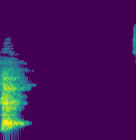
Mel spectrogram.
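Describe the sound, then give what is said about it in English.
A dog gives one short, sharp bark, moderately faint, followed by more than a second of silence and a brief high-pitched sound right at the end. “Normally I try and mute it when they're barking, but I'm talking, so...”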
